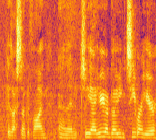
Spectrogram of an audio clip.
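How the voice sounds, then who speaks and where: The speaker talks at a fairly quick pace with ordinary pitch variation. Noticeable background noise runs under the voice. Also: woman. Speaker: gaming YouTuber. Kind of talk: casual gameplay showcase. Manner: halting, many fillers.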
